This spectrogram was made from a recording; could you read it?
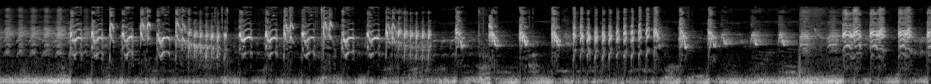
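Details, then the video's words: Long-tailed shrike in vigorous fighting-style song with sparrow-imitation material, in long drawn-out phrases: dense, rapid high chirps and ticking notes repeated several times a second, with buzzy strokes and steady low background hum. "Cendet Gacor Materi Gereja tarung Nyeret"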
